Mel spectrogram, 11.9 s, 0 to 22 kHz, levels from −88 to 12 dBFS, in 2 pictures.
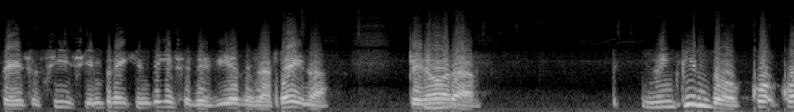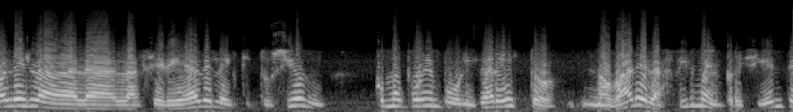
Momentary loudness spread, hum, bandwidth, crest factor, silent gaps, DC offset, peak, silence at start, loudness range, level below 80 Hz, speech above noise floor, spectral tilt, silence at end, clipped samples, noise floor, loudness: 10 LU; none; 8.8 kHz; 16 dB; none; under 0.1%; -4 dBFS; 0 s; 3 LU; -52 dBFS; 38 dB; -7 dB/octave; 0 s; under 0.1%; -56 dBFS; -18 LUFS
